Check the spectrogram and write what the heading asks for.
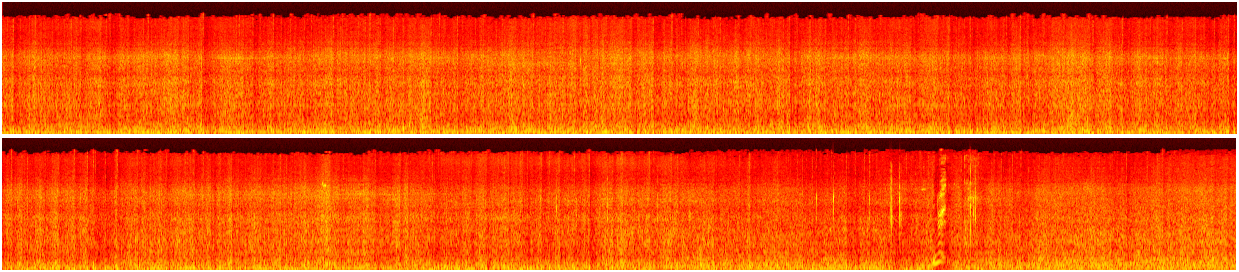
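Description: Heavy wind rushing over the microphone of a motorcycle at road speed, with the steady drone of its engine underneath. Near the end the engine hum fades and the sound eases as the bike slows to a stop.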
